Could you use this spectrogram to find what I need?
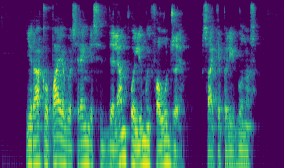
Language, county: Lithuanian, Panevėžys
